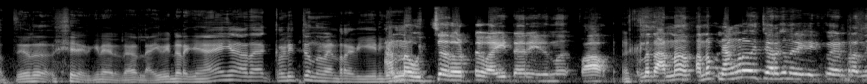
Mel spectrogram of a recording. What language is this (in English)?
Arabic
